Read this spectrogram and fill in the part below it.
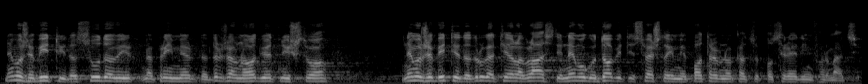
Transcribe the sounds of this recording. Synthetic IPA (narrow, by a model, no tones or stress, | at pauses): ne̞mo̞ʒebit̪id̪asuːd̪o̞ʋinapɾiːmjeɾd̪ad̪r̩ʒaːʋnood̪ʋje̞t̪niʃt̪ʋo̞ | ne̞mo̞ʒebit̪id̪ad̪ɾuːɡat̪jeːlaʋlˠaːst̪ine̞mo̞ɡud̪o̞bit̪isʋeʃt̪o̞jimjepo̞t̪ɾe̞bnokad̪supo̞sɾjeːd̪iːnfo̞ɾma̰ːt̪sije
